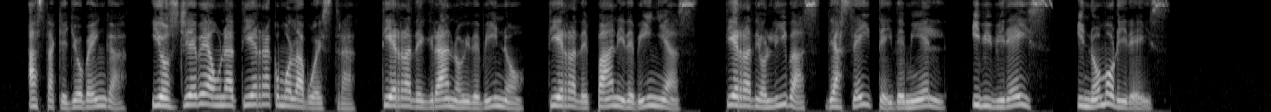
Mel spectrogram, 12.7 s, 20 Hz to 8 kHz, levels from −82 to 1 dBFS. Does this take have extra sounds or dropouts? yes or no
no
